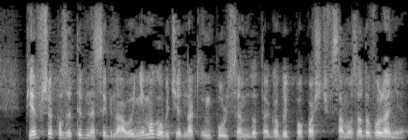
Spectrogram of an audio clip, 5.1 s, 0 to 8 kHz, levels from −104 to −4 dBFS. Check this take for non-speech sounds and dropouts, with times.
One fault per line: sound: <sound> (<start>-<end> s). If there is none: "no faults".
no faults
